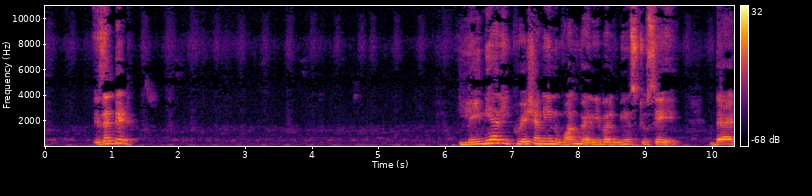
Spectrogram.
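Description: A man speaks calmly and clearly close to a microphone, explaining.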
